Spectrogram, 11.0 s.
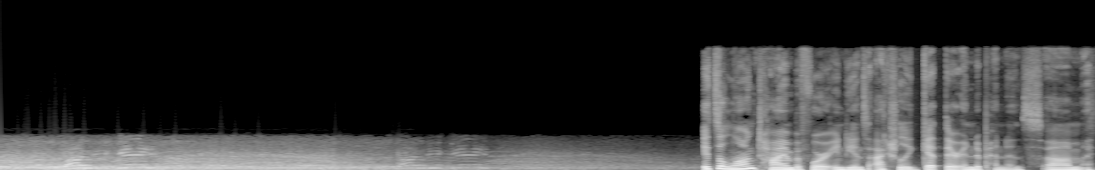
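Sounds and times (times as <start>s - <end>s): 
dense crowd of marchers chattering: 0.0s - 7.0s
speech: 7.0s - 10.9s.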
